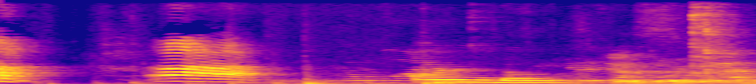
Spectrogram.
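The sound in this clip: A talkative one-year-old baby babbles in a few short, voiced bursts with rising and falling pitch, fairly soft.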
